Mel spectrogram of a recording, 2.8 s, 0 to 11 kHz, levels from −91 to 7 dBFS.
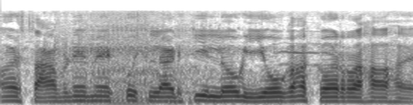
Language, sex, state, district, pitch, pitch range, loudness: Hindi, male, Bihar, Katihar, 135 Hz, 130-145 Hz, -18 LUFS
